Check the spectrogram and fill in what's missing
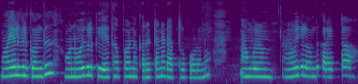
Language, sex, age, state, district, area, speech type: Tamil, female, 30-45, Tamil Nadu, Thoothukudi, urban, spontaneous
